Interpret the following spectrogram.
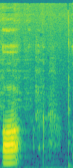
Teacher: ओ बोलने से नाक का प्रयोग नहीं हो रहा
